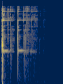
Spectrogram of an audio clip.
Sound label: Jingle Bell Drop Cement Christmas; Holiday Sound Effects; FOLEY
